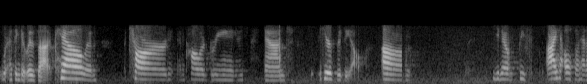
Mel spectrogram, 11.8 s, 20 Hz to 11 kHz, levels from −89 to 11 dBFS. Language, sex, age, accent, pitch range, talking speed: English, female, 30-49, American, 195-220 Hz, 105 wpm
